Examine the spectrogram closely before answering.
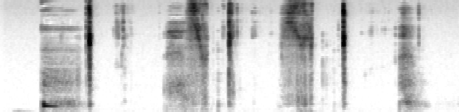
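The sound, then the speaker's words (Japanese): Quiet, wet licking mouth sounds come in several short bursts of soft smacking and breathy rustle, each separated by silence and punctuated by sharp tongue clicks. “はい、もちろん、喜んで舐めさせていただきます。”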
